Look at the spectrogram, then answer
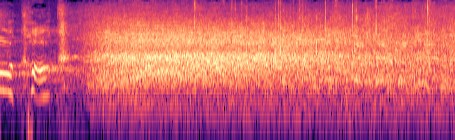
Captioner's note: audience laughing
